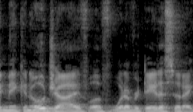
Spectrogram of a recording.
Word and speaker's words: ogive: and by the way this is pronounced o jive like o and then jive that's how it's pronounced but it's spelled with a g pronounced ogive spelled with a g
